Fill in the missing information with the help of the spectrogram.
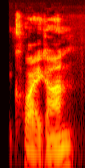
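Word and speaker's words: Qui-Gon: Qui Gon. It's spelled Q-U-I-Gon.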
